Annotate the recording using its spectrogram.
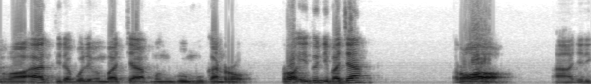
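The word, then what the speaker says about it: ر: Itu namanya ro, itu namanya menggemukkan ro. Iya. Ro itu sifatnya nanti istifal, iya, tipis. Tapi tafkhim, iya, hukumnya tafkhim. Sifatnya tipis tapi bacanya tebal.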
